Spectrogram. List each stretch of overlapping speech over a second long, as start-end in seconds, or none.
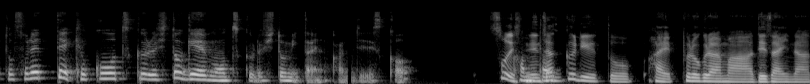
none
